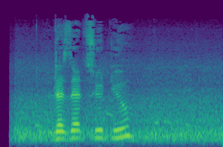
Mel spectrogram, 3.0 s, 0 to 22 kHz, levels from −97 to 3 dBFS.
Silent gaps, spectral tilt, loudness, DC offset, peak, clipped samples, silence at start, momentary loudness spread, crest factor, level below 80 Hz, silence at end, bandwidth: none; -5.5 dB/octave; -24 LUFS; under 0.1%; -4 dBFS; under 0.1%; 0.1 s; 13 LU; 20 dB; -68 dBFS; 0 s; 15 kHz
